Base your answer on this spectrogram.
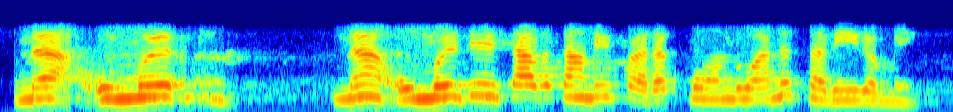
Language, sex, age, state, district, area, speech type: Sindhi, female, 30-45, Gujarat, Surat, urban, conversation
